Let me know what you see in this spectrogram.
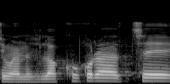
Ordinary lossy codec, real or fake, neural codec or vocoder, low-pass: none; real; none; 7.2 kHz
